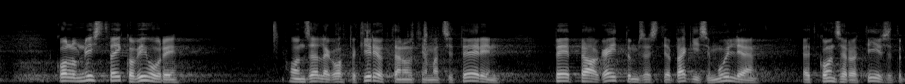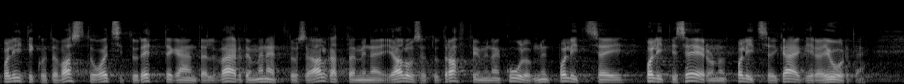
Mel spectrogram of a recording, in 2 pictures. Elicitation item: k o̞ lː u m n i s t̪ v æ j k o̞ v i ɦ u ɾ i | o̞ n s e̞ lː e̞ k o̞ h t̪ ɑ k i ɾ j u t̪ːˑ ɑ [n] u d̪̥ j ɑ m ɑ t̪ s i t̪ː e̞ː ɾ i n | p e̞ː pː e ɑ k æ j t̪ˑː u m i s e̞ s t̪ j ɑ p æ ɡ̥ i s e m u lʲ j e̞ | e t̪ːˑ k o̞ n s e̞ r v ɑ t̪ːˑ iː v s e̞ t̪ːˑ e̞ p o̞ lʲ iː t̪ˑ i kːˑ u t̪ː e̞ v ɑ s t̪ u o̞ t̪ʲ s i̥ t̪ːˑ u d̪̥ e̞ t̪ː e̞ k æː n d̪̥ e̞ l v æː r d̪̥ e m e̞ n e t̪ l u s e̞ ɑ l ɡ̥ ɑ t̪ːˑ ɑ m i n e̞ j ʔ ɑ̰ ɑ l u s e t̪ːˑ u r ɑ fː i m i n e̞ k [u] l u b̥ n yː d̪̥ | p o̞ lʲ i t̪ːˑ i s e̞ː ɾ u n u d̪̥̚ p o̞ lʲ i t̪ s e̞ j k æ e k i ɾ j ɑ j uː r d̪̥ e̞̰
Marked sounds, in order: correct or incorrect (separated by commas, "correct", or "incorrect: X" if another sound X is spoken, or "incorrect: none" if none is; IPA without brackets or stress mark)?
correct, incorrect: uː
